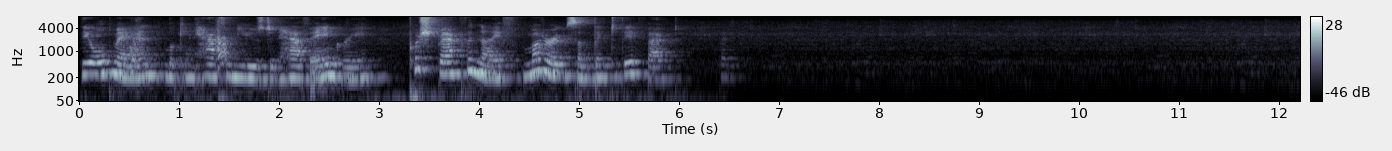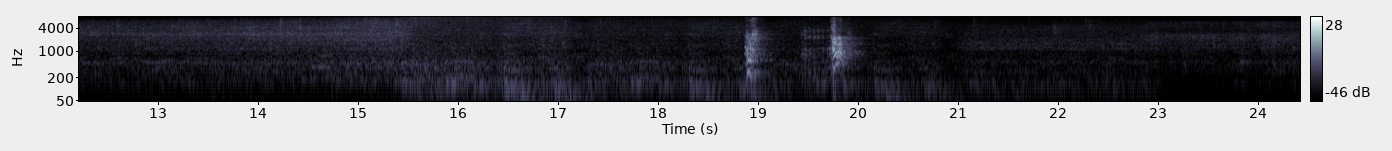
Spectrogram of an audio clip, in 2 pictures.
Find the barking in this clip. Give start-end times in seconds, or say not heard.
0.5-1.6, 18.9-19.9.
